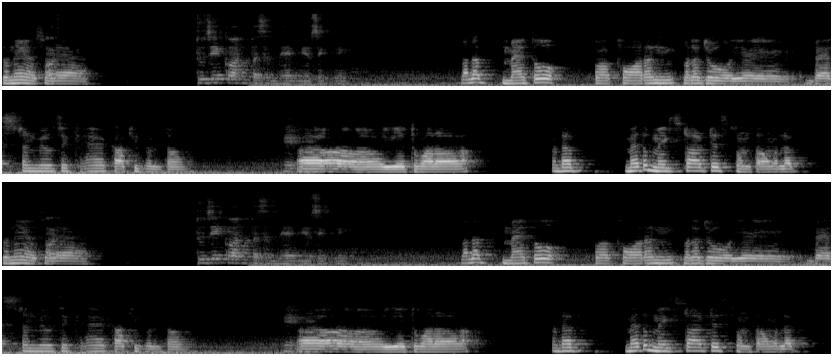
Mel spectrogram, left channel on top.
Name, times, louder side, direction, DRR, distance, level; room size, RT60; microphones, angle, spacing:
voice 1, 0.0-0.8 4.6-5.5 5.9-10.2 11.2-13.0 13.8-14.1 14.5-16.2, left 4 dB, 75° left, 5 dB, 1.1 m, -23 dB
voice 2, 1.9-3.5 11.1-11.5, left 1 dB, 20° left, 3 dB, 3.2 m, -37 dB
sound 1, 2.5-11.4, right 1 dB, 85° right, 3.6 m, -39 dB
29.0 x 10.5 x 2.4 m, 0.34 s
head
